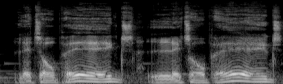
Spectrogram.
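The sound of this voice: Over faint music in the background, a man bellows in a put-on character voice with a British accent, fairly low in pitch and slightly mellow in tone, moving very slowly through big pitch swings.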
